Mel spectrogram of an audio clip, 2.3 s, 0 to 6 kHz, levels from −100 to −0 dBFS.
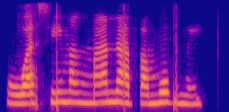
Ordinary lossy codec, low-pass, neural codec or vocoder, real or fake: AAC, 48 kbps; 5.4 kHz; codec, 16 kHz, 2 kbps, X-Codec, HuBERT features, trained on general audio; fake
